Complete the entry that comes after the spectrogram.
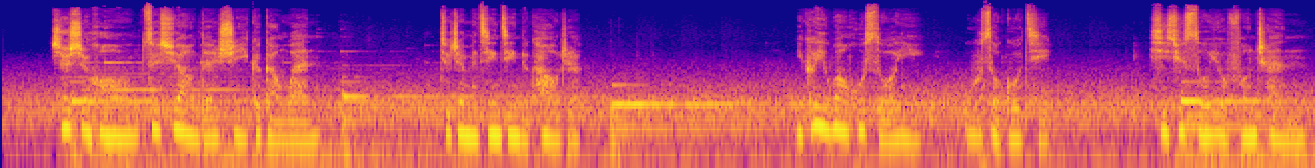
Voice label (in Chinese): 女声; 央视的声音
